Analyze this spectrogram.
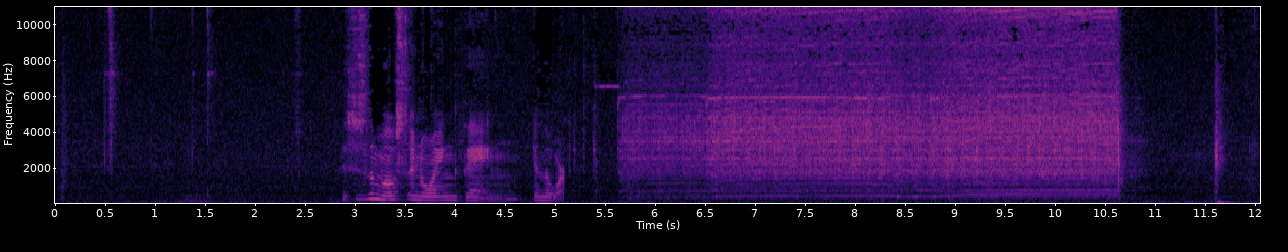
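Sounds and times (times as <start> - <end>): cordless drill whining: 5.6 - 10.8.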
